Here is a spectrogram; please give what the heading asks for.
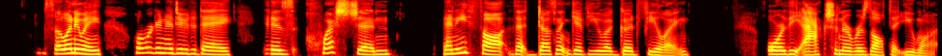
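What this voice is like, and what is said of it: Raspy voice from a cold. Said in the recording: “struggling through a little cold ... my raspy voice”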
